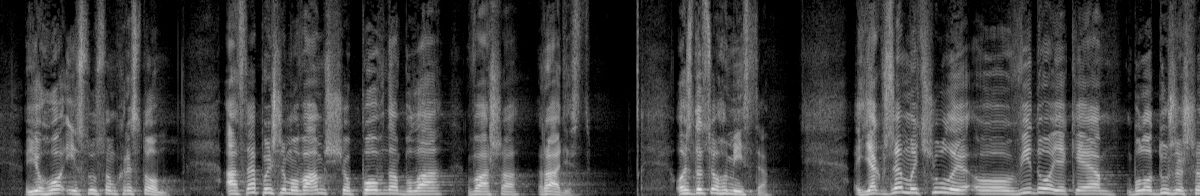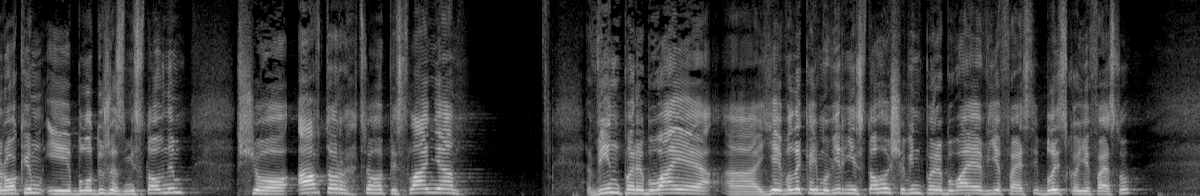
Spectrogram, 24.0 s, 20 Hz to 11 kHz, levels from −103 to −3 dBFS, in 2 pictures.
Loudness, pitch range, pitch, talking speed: -29 LUFS, 170-210 Hz, 190 Hz, 115 wpm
